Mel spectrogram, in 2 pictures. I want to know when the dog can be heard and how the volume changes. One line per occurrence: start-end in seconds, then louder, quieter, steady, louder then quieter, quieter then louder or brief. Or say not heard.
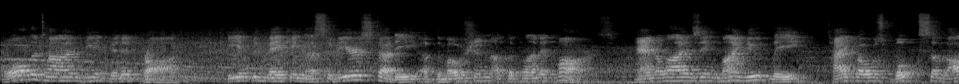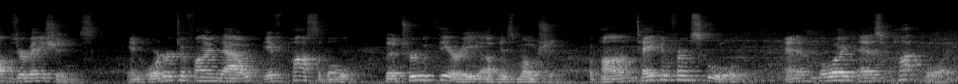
not heard.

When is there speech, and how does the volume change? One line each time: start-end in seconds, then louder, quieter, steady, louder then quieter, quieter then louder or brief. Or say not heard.
0.0-19.1 steady.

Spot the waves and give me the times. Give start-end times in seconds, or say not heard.
not heard.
